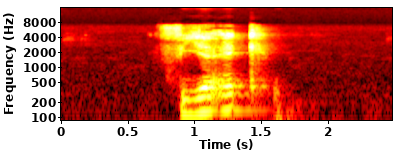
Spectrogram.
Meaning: quadrangle, quadrilateral
- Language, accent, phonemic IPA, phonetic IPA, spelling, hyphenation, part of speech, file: German, Austria, /ˈfiːʁˌɛk/, [ˈfiːɐ̯ˌʔɛkʰ], Viereck, Vier‧eck, noun, De-at-Viereck.ogg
